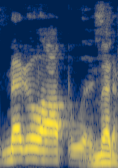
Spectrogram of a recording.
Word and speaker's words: Megalopolis: out is that how you say it yes megalopolis Francis Ford Copa epic yes it debuted at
